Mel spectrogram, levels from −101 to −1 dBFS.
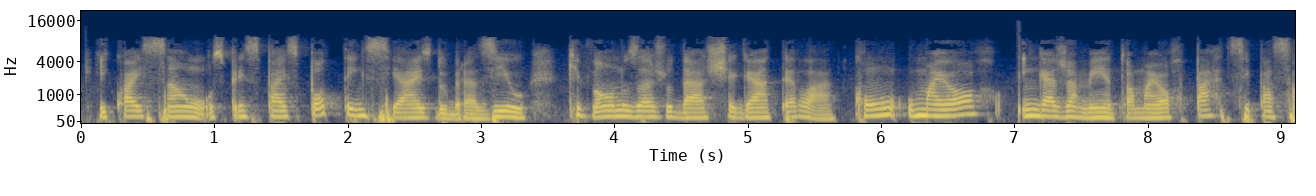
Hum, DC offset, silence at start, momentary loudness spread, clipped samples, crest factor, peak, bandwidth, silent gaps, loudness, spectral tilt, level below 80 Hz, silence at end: none; under 0.1%; 0.1 s; 6 LU; under 0.1%; 12 dB; -6 dBFS; 9.6 kHz; none; -18 LUFS; -6.5 dB/octave; -38 dBFS; 0 s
